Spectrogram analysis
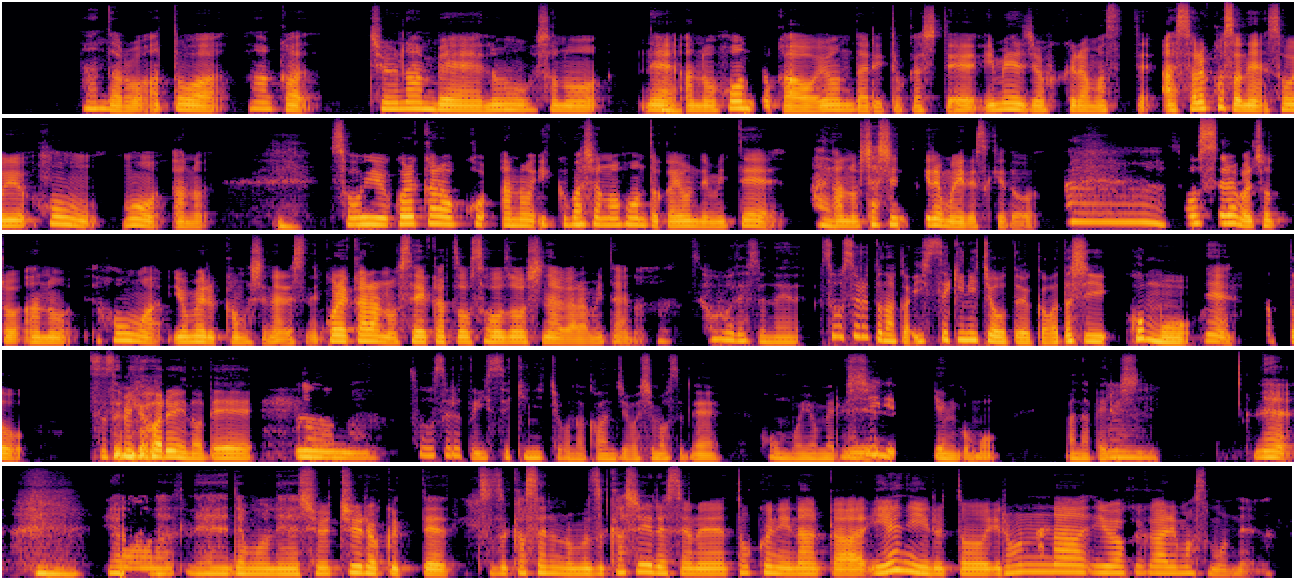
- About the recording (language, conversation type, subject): Japanese, advice, どうすれば集中力を取り戻して日常を乗り切れますか？
- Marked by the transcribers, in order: laughing while speaking: "進みが"; other background noise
